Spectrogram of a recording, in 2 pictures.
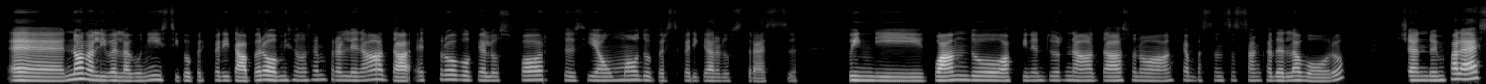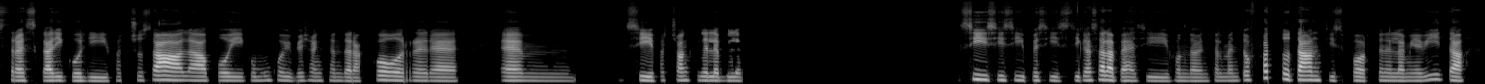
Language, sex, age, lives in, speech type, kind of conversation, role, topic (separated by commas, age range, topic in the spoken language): Italian, female, 30-34, Italy, conversation, unstructured, none, In che modo un hobby ti aiuta a superare i momenti di stress?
